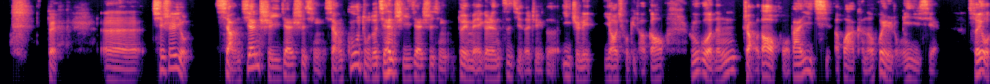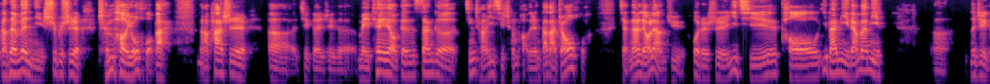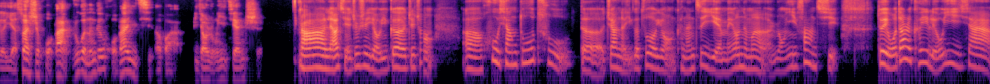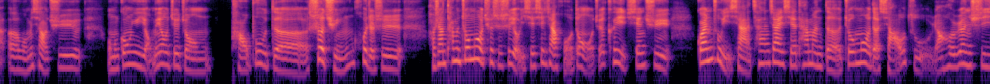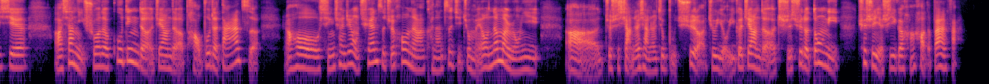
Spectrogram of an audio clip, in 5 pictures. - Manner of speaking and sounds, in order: teeth sucking; other background noise; laughing while speaking: "坚持"; teeth sucking; teeth sucking; other noise
- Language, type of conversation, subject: Chinese, advice, 为什么早起并坚持晨间习惯对我来说这么困难？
